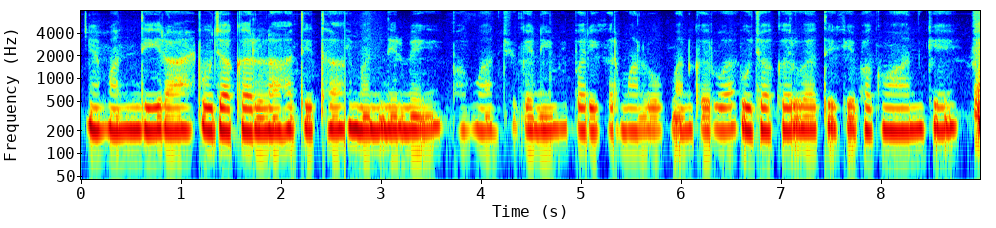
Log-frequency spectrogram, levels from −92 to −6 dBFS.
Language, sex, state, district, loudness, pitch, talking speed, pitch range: Halbi, female, Chhattisgarh, Bastar, -20 LUFS, 205 Hz, 145 wpm, 200-210 Hz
